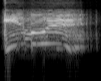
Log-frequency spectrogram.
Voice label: aircraft destroyed mood low, speech fr

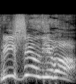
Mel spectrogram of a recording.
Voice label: inform killfirm infantry, battlechatter ru

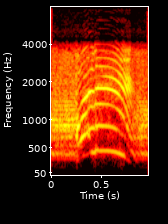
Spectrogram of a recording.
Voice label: attack position, mood med, speech ru; War Thunder

